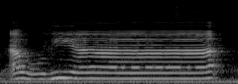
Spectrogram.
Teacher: والوقف على الهمز هنا بنبر أولياء، بتشدي على الهمزة لأنها شديدة وبتعطيها النبر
